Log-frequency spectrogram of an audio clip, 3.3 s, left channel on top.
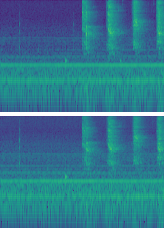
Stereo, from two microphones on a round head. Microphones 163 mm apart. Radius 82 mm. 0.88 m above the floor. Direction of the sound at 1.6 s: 30° left (ahead or behind).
